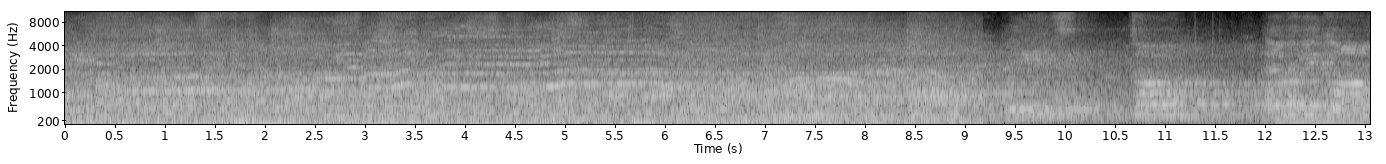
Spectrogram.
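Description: Live pop concert music over a stadium sound system, recorded from the stands, with a wavering sung melody and a crowd cheering. About nine seconds in the bass drops out and the music thins, then it picks up again near the end.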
